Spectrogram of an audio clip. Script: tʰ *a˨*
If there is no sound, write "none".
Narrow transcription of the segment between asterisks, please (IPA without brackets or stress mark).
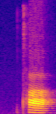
a˨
